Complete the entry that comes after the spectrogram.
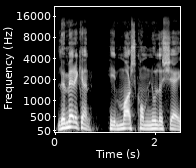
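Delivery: a French officer scolding in broken French-English; mock French accent. Colonel calls out the American's marching, light French accent. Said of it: "he's like".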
